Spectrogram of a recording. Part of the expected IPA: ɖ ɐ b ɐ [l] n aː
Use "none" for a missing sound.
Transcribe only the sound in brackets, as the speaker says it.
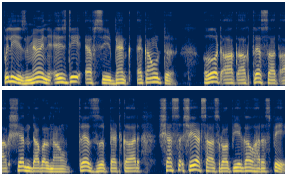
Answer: l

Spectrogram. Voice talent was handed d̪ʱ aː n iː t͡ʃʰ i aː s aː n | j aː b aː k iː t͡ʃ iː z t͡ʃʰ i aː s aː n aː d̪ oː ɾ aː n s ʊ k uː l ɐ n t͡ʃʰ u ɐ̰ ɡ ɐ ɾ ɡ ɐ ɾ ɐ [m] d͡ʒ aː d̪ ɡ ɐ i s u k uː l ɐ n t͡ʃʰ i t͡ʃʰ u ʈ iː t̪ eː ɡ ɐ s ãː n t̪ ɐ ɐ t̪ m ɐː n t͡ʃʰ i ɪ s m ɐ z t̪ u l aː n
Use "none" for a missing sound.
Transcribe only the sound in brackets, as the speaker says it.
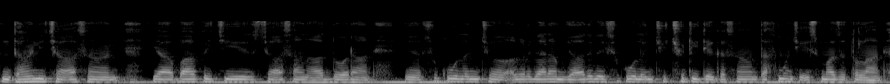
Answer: m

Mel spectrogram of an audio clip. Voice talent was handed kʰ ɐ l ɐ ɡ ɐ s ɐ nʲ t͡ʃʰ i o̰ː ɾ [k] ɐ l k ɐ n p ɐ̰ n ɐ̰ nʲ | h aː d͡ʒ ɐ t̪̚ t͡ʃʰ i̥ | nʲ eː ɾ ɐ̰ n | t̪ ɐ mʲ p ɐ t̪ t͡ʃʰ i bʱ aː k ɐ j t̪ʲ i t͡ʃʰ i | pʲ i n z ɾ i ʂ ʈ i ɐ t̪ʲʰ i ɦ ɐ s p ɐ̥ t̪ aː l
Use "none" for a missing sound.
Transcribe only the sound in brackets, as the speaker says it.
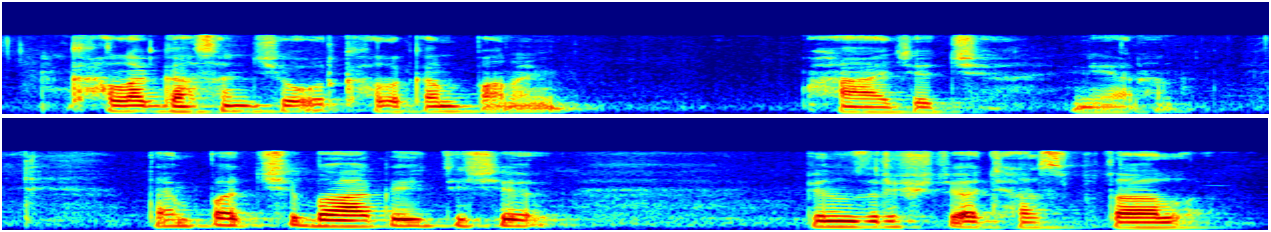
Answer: kʰ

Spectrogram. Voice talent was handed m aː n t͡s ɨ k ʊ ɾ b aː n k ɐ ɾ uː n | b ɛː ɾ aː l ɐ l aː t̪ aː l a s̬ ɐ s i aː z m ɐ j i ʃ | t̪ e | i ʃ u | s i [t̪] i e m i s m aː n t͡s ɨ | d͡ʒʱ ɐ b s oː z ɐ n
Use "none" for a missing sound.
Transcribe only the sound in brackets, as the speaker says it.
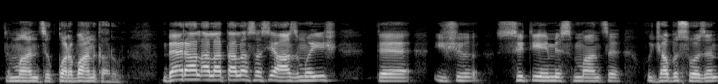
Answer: t̪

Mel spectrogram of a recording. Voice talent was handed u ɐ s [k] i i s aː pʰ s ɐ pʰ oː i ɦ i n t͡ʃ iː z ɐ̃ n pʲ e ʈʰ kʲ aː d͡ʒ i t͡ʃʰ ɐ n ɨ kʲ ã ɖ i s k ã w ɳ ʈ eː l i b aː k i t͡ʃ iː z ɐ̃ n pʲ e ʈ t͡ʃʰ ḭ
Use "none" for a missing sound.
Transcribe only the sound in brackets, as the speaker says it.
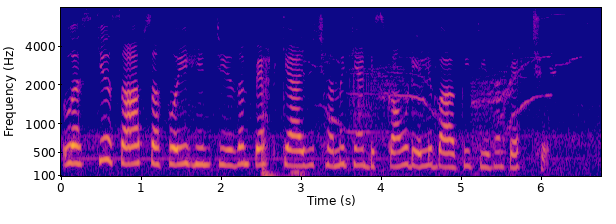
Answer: k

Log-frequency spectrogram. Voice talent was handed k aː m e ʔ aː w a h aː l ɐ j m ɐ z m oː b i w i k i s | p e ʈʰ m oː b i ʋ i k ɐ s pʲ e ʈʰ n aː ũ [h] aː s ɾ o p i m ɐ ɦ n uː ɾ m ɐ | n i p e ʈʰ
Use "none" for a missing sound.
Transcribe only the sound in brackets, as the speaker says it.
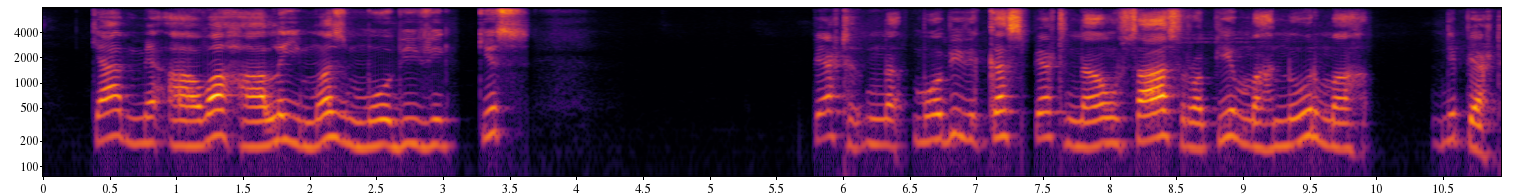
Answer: s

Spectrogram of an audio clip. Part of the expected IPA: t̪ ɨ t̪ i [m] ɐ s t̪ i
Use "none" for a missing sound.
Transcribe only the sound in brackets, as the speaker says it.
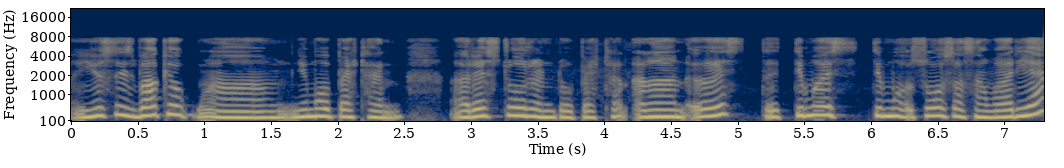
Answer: m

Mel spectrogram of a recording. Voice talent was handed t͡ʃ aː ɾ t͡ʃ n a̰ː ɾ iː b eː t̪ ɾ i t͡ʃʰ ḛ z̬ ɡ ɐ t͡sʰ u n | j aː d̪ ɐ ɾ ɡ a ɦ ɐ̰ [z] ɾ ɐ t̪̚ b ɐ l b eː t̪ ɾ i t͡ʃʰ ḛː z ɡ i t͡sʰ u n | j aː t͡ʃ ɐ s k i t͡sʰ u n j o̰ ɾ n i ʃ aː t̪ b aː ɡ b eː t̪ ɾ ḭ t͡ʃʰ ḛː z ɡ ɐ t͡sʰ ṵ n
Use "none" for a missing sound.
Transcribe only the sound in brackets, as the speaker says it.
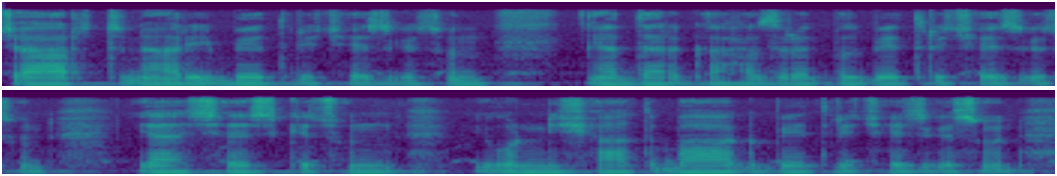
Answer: z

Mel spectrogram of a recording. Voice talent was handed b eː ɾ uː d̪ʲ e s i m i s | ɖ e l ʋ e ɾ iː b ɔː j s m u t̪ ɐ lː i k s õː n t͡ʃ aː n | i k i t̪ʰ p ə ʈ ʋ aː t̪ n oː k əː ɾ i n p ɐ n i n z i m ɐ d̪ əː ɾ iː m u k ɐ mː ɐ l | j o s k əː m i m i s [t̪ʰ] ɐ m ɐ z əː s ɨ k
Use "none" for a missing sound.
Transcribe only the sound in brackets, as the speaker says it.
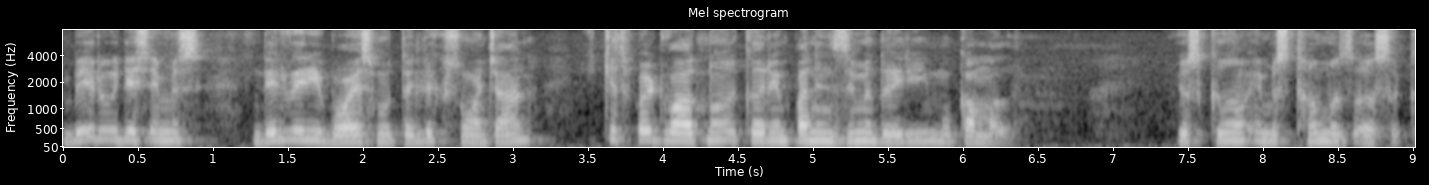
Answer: t̪ʰ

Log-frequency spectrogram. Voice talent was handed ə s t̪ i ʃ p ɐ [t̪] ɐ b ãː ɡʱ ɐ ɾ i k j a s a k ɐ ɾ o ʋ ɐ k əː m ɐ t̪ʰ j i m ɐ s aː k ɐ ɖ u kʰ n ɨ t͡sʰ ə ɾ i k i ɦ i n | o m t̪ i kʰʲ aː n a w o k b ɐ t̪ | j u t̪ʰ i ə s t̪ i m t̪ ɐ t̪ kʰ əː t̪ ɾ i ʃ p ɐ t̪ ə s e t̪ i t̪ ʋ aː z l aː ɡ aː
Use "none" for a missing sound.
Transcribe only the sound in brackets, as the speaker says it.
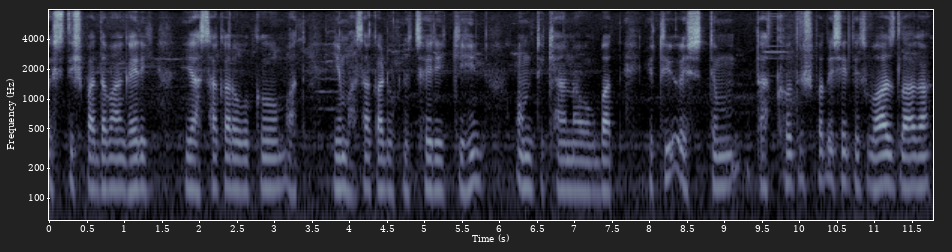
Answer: d̪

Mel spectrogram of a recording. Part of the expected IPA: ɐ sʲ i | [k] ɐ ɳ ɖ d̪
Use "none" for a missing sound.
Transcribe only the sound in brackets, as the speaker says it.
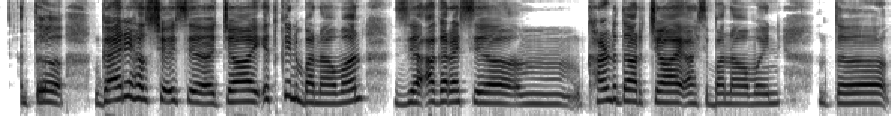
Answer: kʰ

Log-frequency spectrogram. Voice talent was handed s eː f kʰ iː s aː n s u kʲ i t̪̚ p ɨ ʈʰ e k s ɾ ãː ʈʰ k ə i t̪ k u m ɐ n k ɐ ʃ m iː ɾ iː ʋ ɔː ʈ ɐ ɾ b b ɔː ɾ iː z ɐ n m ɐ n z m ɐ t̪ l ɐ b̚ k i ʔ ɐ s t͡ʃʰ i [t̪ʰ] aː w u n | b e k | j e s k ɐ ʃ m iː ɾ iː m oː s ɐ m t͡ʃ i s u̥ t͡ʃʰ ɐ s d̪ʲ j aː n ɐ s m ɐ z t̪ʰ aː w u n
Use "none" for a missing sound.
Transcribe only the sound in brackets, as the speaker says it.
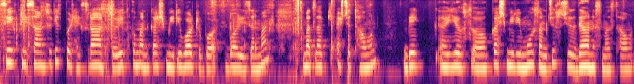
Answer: t̪ʰ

